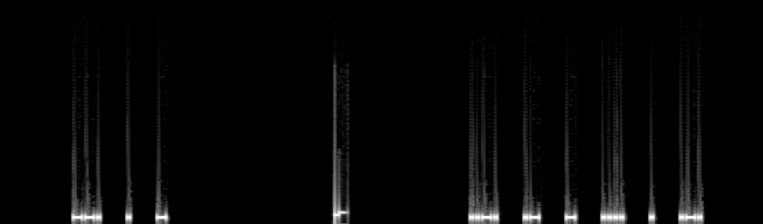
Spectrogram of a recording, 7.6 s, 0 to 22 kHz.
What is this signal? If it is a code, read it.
Morse code, heard as a keyed tone, about 40 wpm, spaced as for 23 wpm, 700 Hz. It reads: GET FATHER
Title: 3x Character Spacing - Top 200 Words - 40wpm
